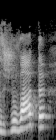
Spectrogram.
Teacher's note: в нас подовжується, виходить довгий «ж»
